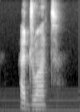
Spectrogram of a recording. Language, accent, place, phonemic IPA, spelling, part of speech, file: French, France, Lyon, /ad.ʒwɛ̃t/, adjointe, noun, LL-Q150 (fra)-adjointe.wav
- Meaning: deputy, assistant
